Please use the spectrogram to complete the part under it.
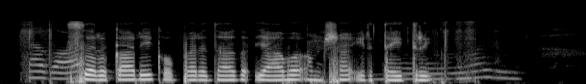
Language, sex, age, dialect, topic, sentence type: Kannada, female, 18-24, Dharwad Kannada, agriculture, question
